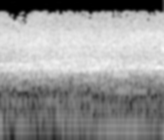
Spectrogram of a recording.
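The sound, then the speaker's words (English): A large group claps continuously in a dense, steady wash of applause that holds even throughout, with no voices standing out. The audience at a church service gives a big hand clap for Jesus. “Let's give Jesus a big hand clap.”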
